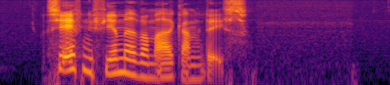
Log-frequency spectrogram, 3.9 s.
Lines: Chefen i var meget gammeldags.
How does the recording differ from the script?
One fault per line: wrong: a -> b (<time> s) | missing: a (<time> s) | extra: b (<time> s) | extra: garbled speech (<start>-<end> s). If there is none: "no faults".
extra: firmaet (0.9 s)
